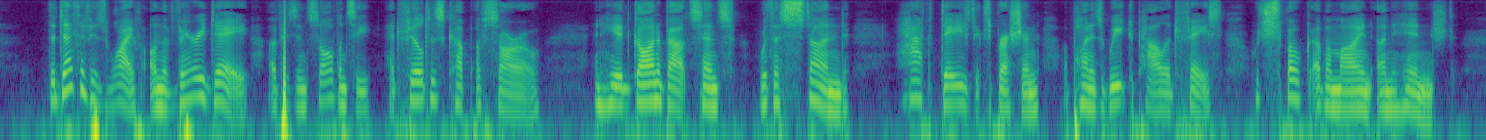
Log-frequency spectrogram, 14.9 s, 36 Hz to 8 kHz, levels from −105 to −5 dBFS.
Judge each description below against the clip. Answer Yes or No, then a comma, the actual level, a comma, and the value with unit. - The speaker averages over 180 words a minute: No, average, 165 wpm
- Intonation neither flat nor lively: Yes, average, 4.5 semitones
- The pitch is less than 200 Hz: Yes, medium, 140 Hz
